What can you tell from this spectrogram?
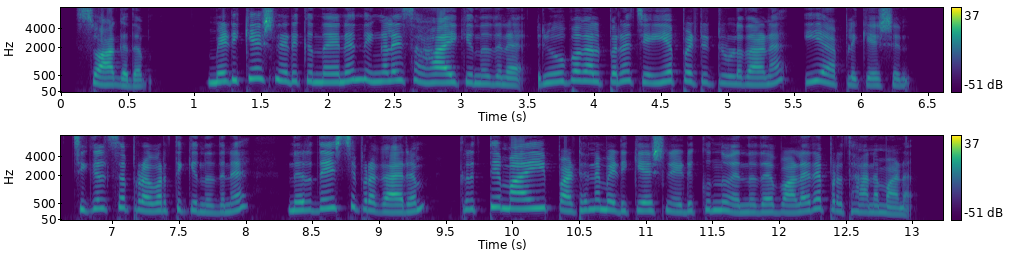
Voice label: female malayalam voice over upbeat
